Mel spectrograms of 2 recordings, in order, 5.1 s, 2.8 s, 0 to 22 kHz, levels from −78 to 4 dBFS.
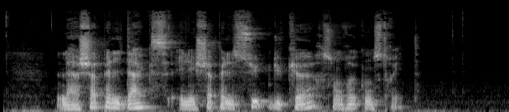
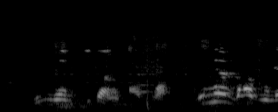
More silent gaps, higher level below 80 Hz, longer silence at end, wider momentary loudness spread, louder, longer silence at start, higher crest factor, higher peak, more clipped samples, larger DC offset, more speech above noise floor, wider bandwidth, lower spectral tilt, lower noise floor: neither; first, -44 dBFS vs under -90 dBFS; first, 1.1 s vs 0 s; second, 9 LU vs 15 LU; first, -19 LUFS vs -42 LUFS; second, 0.1 s vs 0.35 s; about the same, 18 dB vs 18 dB; first, -2 dBFS vs -24 dBFS; neither; neither; first, 39 dB vs 23 dB; first, 16 kHz vs 7.8 kHz; first, -4.5 dB/octave vs 0 dB/octave; second, -58 dBFS vs -63 dBFS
